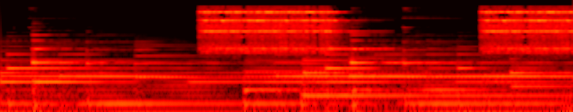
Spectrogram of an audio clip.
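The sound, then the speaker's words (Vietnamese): A phone alarm set for early morning plays a melodic, chiming ringtone, a steady tune that repeatedly swells into brighter, high ringing passages, loud and alone without any talk. “Tiếng chuông báo thức của thằng Tài chất thật. Tôi với tay tắt điện thoại của nó.”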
